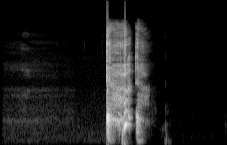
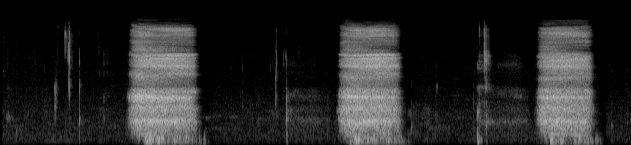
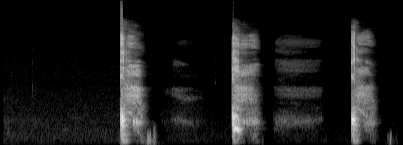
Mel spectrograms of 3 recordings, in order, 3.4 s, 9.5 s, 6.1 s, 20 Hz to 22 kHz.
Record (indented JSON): {
  "cough_length": "3.4 s",
  "cough_amplitude": 32768,
  "cough_signal_mean_std_ratio": 0.23,
  "exhalation_length": "9.5 s",
  "exhalation_amplitude": 9903,
  "exhalation_signal_mean_std_ratio": 0.45,
  "three_cough_length": "6.1 s",
  "three_cough_amplitude": 32768,
  "three_cough_signal_mean_std_ratio": 0.23,
  "survey_phase": "beta (2021-08-13 to 2022-03-07)",
  "age": "18-44",
  "gender": "Female",
  "wearing_mask": "No",
  "symptom_cough_any": true,
  "symptom_new_continuous_cough": true,
  "symptom_runny_or_blocked_nose": true,
  "symptom_sore_throat": true,
  "symptom_fatigue": true,
  "symptom_headache": true,
  "symptom_change_to_sense_of_smell_or_taste": true,
  "symptom_onset": "4 days",
  "smoker_status": "Never smoked",
  "respiratory_condition_asthma": false,
  "respiratory_condition_other": false,
  "recruitment_source": "Test and Trace",
  "submission_delay": "2 days",
  "covid_test_result": "Positive",
  "covid_test_method": "RT-qPCR",
  "covid_ct_value": 15.1,
  "covid_ct_gene": "ORF1ab gene",
  "covid_ct_mean": 15.6,
  "covid_viral_load": "7500000 copies/ml",
  "covid_viral_load_category": "High viral load (>1M copies/ml)"
}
